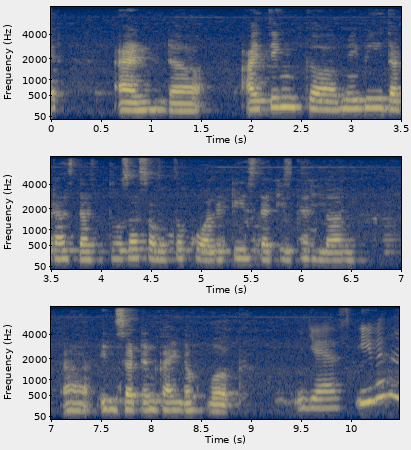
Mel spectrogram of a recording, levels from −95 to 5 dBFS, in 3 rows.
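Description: Speech with echo leak: faint delayed copies trail the speech by 238 ms at 0.26–0.61 s and 1.82–1.89 s, then by 325 ms and louder at 4.56–4.96, 5.2–5.6, 5.78–6.26 and 6.71–7.11 s. This is likely a loudspeaker echo canceller letting residue through. On a spectrogram, each phrase's harmonics are followed by weaker ghost copies.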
